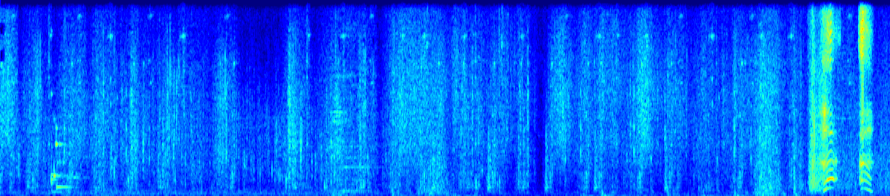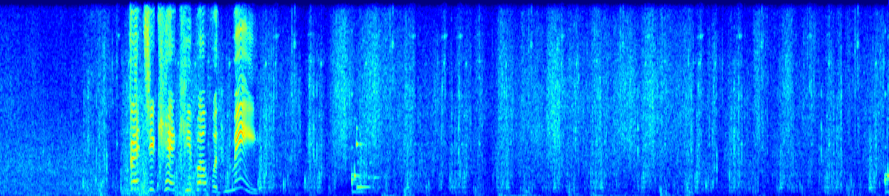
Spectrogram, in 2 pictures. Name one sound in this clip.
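Footsteps run over grass and dirt.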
